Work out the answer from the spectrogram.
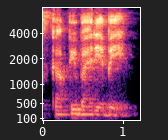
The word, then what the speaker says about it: Capibaribe: So we will pronounce this as Capibaribe.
